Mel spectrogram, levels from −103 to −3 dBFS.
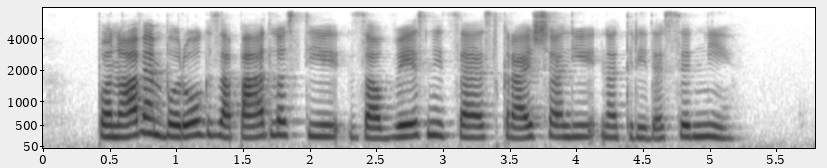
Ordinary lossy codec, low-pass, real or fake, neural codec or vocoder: none; 7.2 kHz; real; none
